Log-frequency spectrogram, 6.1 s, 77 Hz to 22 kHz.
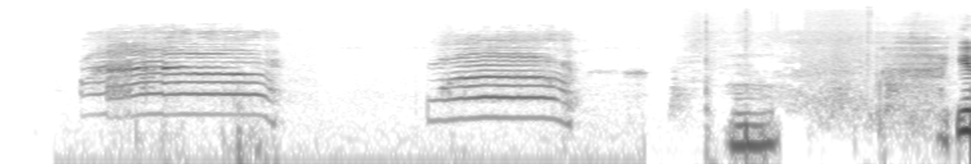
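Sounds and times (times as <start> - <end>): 
cat meowing: 0.5 - 1.8, 2.6 - 3.7
speech: 5.8 - 6.0.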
